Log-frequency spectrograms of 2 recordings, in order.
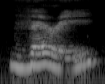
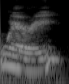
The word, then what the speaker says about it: very: You have to pronounce the V with unrounded lips despite that rounded vowel that's right next to it. So get in front of a mirror and practice these 10 words slowly, making sure that your lips are unrounded when you come to the V sound. Very, not wary.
